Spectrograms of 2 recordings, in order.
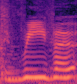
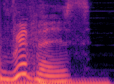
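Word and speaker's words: Rievaulx: Its old local pronunciation was simply rivers and slowly changed to revo when education of the community bought a general familiarity with the French language.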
